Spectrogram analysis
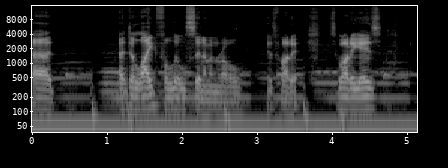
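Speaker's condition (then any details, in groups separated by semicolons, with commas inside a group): No condition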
